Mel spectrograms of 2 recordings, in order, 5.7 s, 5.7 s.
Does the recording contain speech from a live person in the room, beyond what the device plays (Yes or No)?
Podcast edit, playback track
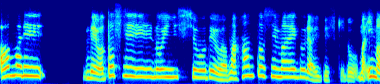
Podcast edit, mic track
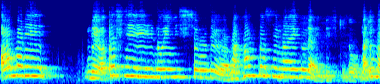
Yes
